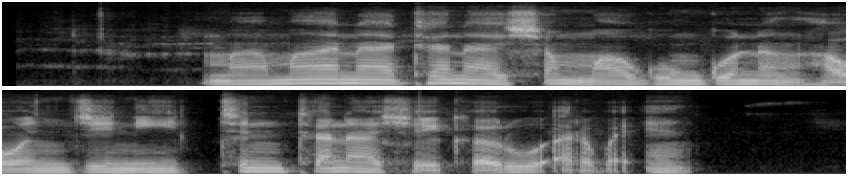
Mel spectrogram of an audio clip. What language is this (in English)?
Hausa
